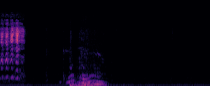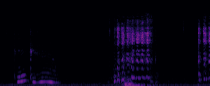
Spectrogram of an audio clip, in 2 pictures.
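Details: Nigerian Dwarf goat on a homestead during kidding season, giving birth. Two loud, harsh, broadband bleats, one at the start and one near seven seconds, with a deep low burst and quieter human voices between them.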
